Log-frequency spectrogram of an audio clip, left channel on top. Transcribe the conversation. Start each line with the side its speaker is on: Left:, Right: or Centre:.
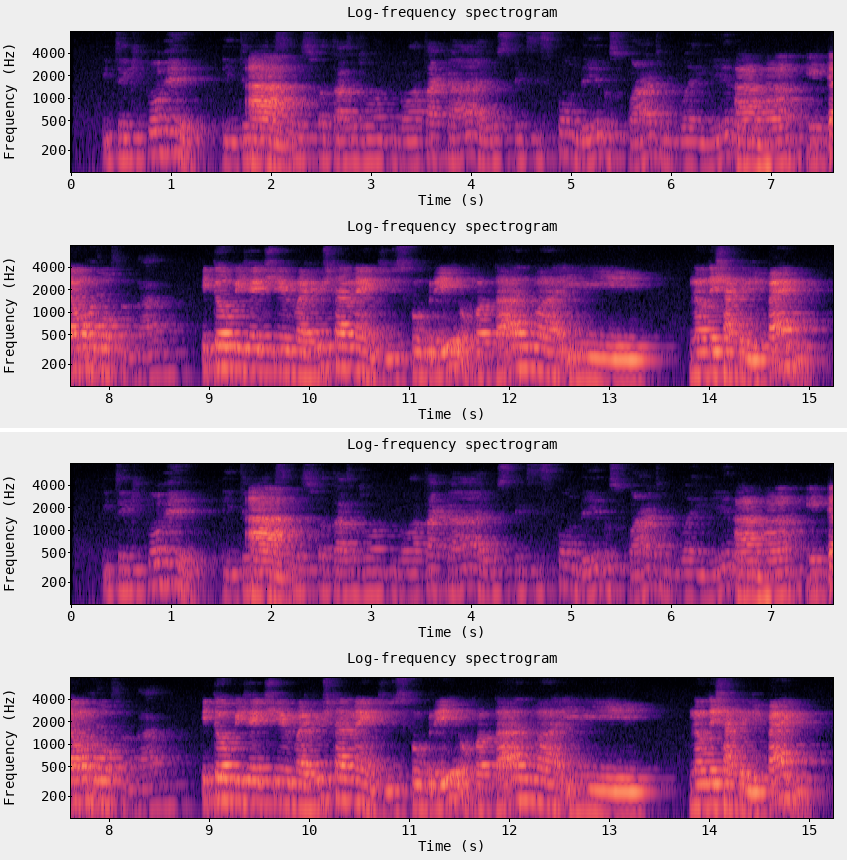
Left: e tem que correr. E tem
Right: Ah,
Left: horas que os fantasmas vão, vão atacar e você tem que se esconder nos quartos, no banheiro,
Right: aham. então
Left: corre
Right: o
Left: do fantasma.
Right: então, o objetivo é justamente descobrir o fantasma e não deixar que ele lhe pegue?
